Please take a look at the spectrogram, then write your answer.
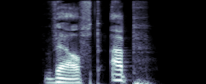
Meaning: second-person plural present of abwerfen
- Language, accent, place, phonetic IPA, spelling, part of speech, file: German, Germany, Berlin, [ˌvɛʁft ˈap], werft ab, verb, De-werft ab.ogg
